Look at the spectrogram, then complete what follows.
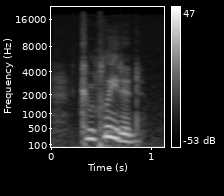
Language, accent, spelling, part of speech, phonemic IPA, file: English, US, completed, verb / adjective, /kəmˈpliːtɪd/, En-us-completed.ogg
- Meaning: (verb) simple past and past participle of complete; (adjective) Finished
